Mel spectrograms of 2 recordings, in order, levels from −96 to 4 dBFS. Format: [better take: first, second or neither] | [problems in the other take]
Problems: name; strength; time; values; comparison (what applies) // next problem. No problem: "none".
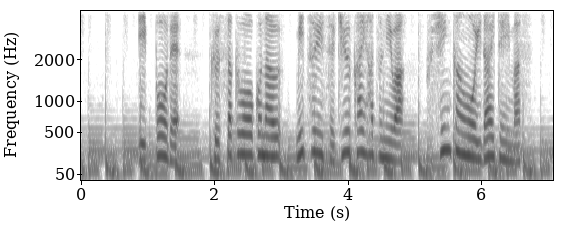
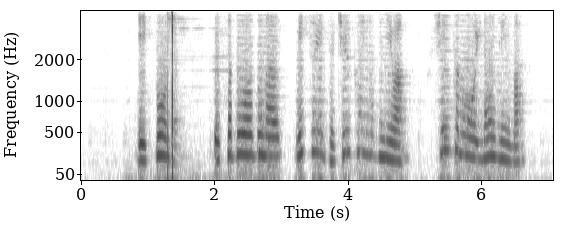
first | noise reduction (neural separator model SepFormer WHAMR!)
